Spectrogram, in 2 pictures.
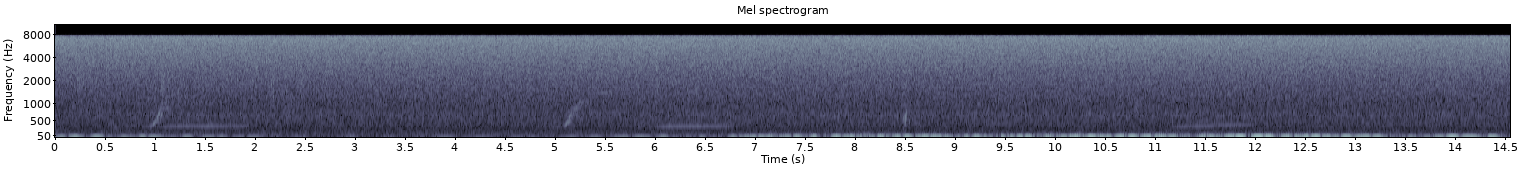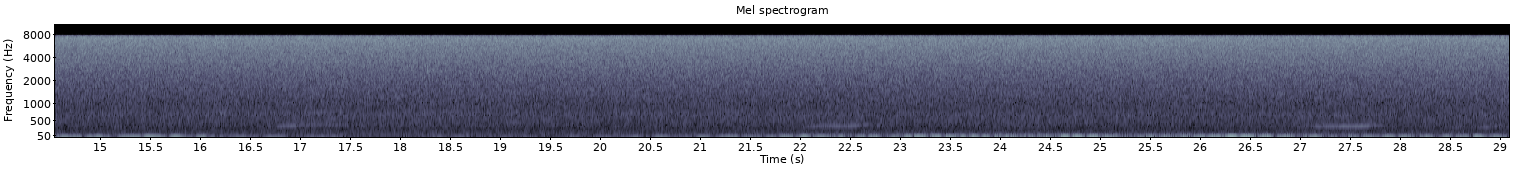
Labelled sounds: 5.1	5.4	humpback whale, 0.80 to 1.1 kHz

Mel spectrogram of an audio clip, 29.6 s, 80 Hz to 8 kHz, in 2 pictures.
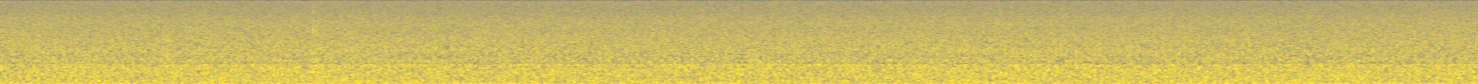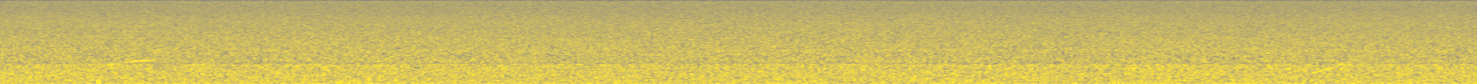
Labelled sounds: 16.0	16.4	humpback whale, 0.83 to 0.96 kHz

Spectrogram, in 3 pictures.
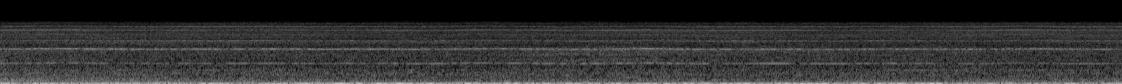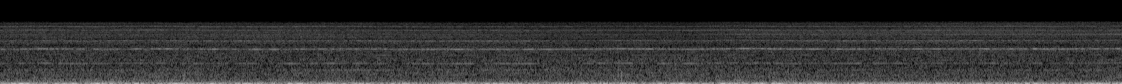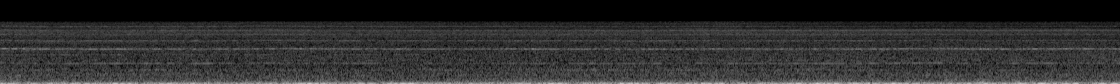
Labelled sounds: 6.1	6.7	vessel noise, 1.0 to 3.1 kHz

